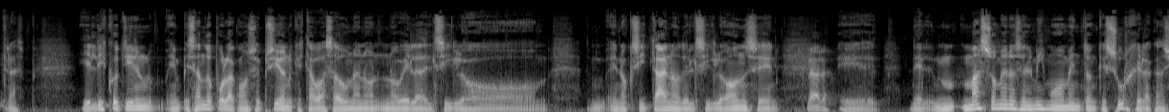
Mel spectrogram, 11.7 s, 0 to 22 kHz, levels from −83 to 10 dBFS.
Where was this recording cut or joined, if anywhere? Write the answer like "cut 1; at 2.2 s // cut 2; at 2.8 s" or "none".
none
